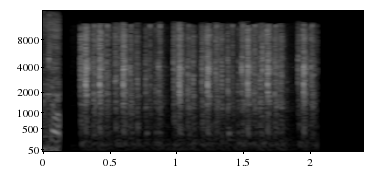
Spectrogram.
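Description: Typewriter sound effect: rapid key clatter in a few quick runs separated by short pauses, stopping just before the end.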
